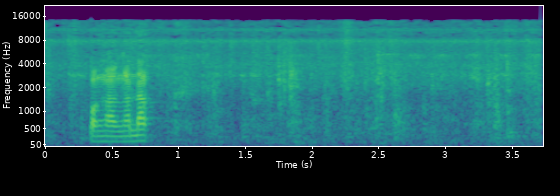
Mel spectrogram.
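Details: Goat on Terra Grande Farms in Palampas, San Carlos City, Negros Occidental, Philippines, giving one short, steady, nasal bleat lasting about half a second, followed by quieter farm background and faint voices.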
